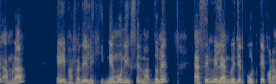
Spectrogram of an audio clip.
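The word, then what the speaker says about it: mnemonics: আর assembly ল্যাঙ্গুয়েজগুলোকে লেখা হয় হচ্ছে নেমোনিক্সে, নেমোনিক্স, নেমোনিক্স, বইয়ের মধ্যে বানানটা দেখে নেবে, নেমোনিক্স স্পেলিংটা বলছি আমি।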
